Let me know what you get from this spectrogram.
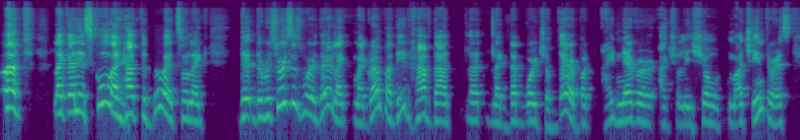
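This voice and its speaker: A man's voice: sits high, lively intonation, moderate pace. Man, rambling chat. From northern Mexico. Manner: rambling, heavy use of "like". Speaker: guest. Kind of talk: casual chat.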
